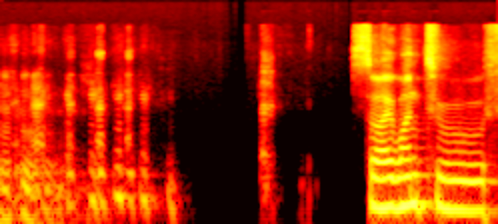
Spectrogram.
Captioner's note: panelists laughing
